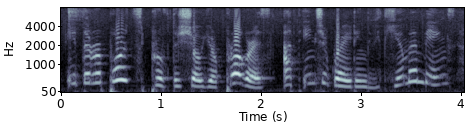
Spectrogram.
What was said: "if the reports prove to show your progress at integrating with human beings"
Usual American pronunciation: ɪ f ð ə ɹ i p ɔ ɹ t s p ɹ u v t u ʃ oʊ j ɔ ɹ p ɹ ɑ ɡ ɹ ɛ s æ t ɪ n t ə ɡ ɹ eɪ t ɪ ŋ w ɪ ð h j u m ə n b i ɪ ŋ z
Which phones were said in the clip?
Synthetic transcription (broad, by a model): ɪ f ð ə ɹ i p ɔ ɹ t s p ɹ u v t u ʃ oʊ j ɔ ɹ p ɹ ɑ ɡ ɹ ɛ s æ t ɪ n t ə ɡ ɹ eɪ t ɪ ŋ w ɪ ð h j u m ə n b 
